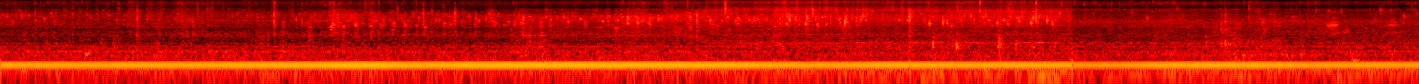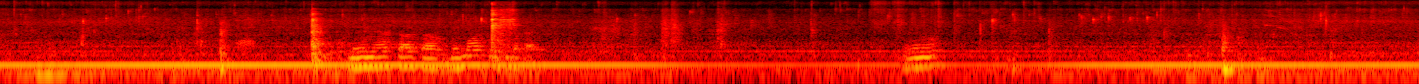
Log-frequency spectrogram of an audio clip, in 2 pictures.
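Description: Eggplant slices sizzling as they fry in oil in a grill pan, loudest in the first ten seconds. Sharp metal clinks of a fork against the pan and pot come near the middle and again near the end, over a steady low hum.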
